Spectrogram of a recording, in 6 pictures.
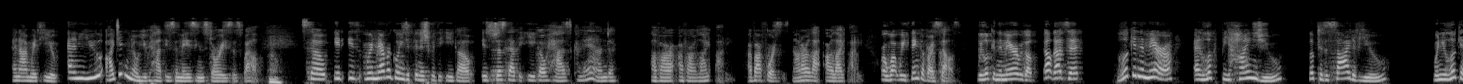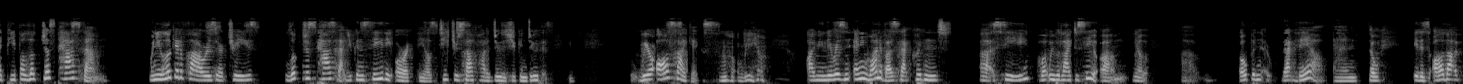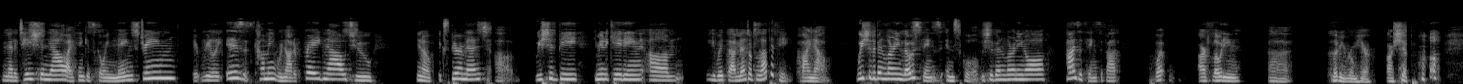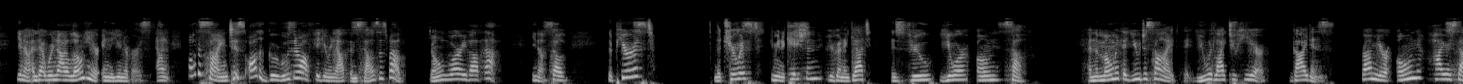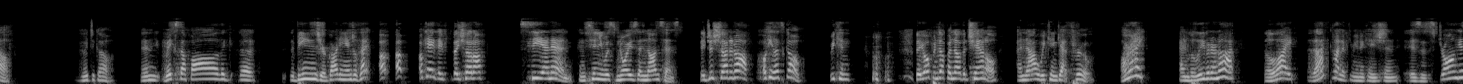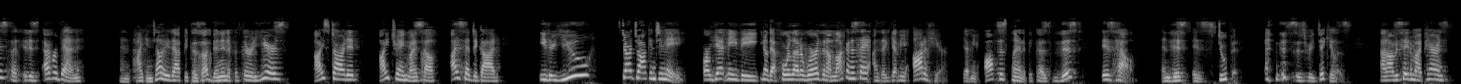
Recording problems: garbled, watery; badly; nothing above 7.5 kHz
wrong speed, natural pitch; too fast; 1.8 times normal speed

